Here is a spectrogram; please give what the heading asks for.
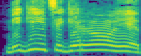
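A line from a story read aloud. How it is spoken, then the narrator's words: Shouted after them. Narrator (Russian): прокричал он им вслед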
